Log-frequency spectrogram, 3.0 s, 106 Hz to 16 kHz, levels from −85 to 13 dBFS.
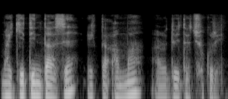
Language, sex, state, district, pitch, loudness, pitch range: Nagamese, male, Nagaland, Kohima, 110 Hz, -22 LUFS, 105-125 Hz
